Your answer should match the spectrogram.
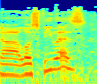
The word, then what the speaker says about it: Los Feliz: We're at Home in Los Feliz. Am I saying that right? – Yeah.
